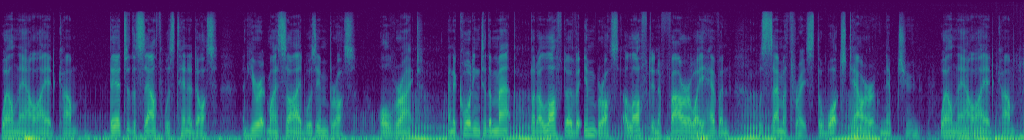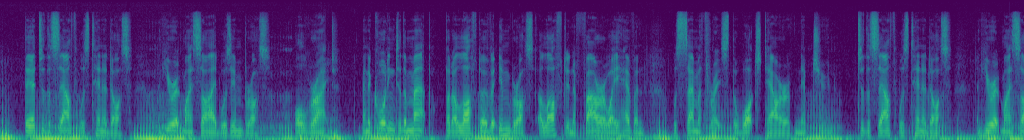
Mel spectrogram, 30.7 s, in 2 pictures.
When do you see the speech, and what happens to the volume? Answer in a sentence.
You can hear the speech from 0.0 to 30.6 s, at a steady volume.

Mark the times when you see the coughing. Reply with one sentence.
The coughing can't be heard in this clip.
